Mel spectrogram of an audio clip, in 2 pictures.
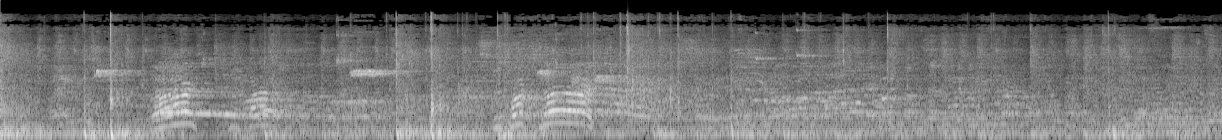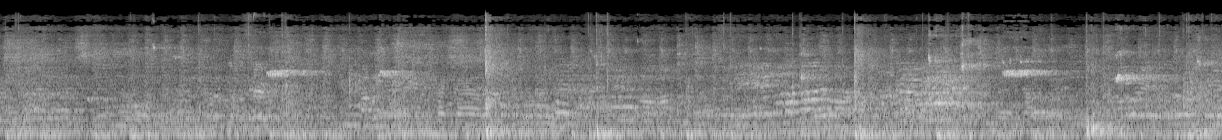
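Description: Shoes squeak sharply on a hard court in a large echoing hall.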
